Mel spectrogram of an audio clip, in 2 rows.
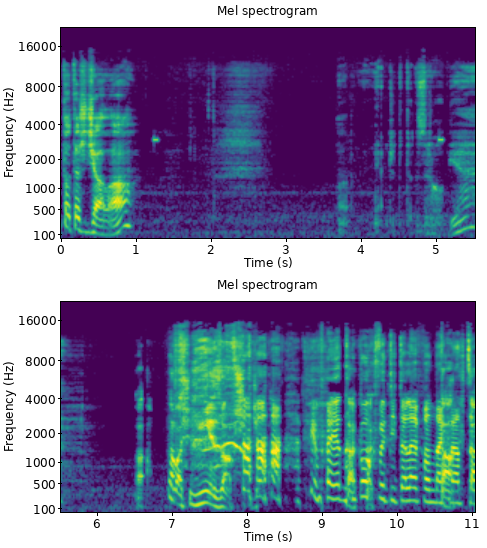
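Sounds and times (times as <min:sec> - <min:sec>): soft hiss: 0:00.8 - 0:09.1.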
